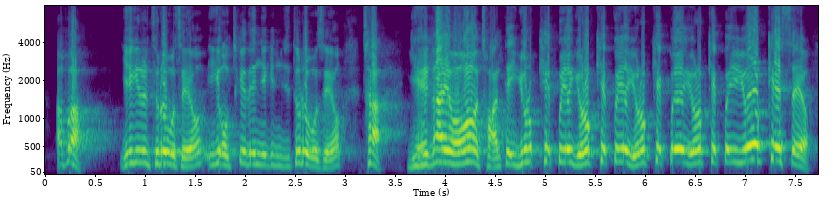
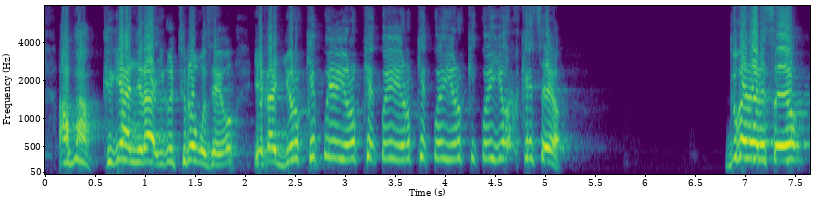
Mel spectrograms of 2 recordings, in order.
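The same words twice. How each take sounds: First: Put-on high, loud, insistent child's complaint; imitated tattling child. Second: Put-on even higher, loud protesting kid voice; imitated rival child. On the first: Child telling dad on a sibling, loud indignant tattling. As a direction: pile up grievances like an aggrieved kid. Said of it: "엄마 아빠한테 와서 이렇게 얘기합니다". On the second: Second child countering the sibling to dad, high indignant tattling. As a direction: counter the sibling in a shrieky, high singsong rush. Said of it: "그럼 다른 애가 와가지고요".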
